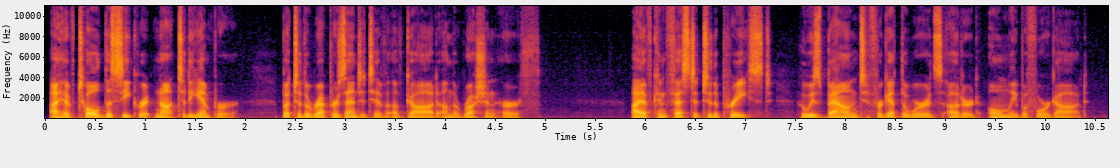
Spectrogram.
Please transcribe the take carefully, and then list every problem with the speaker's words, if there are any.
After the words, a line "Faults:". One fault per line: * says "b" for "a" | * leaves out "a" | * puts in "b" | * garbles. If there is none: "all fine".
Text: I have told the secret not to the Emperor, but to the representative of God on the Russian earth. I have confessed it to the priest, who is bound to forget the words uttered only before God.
I have told the secret not to the Emperor, but to the representative of God on the Russian earth. I have confessed it to the priest, who is bound to forget the words uttered only before God.
Faults:
all fine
